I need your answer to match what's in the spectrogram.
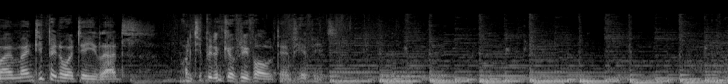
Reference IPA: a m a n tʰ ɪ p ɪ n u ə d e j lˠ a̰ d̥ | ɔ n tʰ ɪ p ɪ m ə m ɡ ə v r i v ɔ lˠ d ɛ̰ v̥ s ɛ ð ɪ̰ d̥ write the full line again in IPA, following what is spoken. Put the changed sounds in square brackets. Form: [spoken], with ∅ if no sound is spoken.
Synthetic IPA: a m a n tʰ ɪ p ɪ n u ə d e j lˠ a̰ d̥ | ɔ n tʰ ɪ p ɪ [n] ə [n] ɡ ə v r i v ɔ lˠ d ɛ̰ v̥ [h] ɛ [v] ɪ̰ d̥

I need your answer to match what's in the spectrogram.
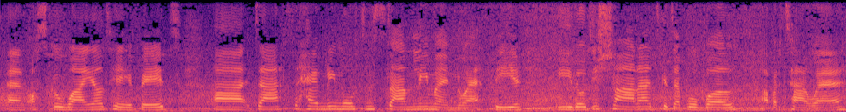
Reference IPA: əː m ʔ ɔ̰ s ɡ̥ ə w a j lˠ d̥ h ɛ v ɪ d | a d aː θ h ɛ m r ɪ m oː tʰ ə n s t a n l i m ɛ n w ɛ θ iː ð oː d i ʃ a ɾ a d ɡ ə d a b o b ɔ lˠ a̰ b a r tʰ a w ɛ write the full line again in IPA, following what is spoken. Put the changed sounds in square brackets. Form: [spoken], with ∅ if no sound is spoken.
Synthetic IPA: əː m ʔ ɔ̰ s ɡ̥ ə w a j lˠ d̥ h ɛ v ɪ d | a d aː θ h ɛ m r [i] m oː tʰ ə n s t a n l i m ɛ n w ɛ θ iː ð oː d i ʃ a ɾ a d ɡ ə d a b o b ɔ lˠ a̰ b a r tʰ a w ɛ

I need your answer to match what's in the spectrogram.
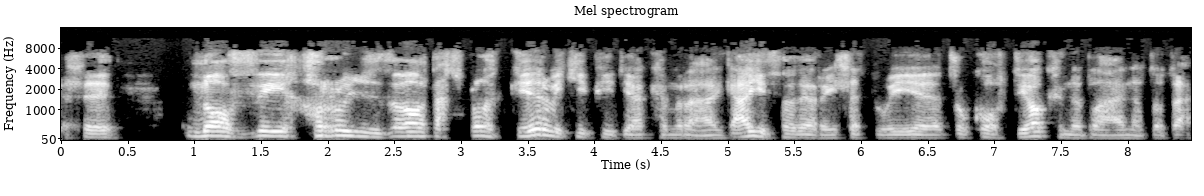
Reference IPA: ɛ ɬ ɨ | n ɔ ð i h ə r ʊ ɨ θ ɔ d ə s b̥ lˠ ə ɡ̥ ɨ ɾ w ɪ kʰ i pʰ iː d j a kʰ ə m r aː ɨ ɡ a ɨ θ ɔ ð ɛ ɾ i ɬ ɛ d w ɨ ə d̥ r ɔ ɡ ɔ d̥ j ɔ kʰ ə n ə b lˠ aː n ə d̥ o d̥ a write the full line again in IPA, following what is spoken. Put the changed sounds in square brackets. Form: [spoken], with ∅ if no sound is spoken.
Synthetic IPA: ɛ ɬ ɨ | n ɔ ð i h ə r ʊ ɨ [ð] ɔ d [a] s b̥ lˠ ə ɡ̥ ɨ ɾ w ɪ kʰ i pʰ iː d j a kʰ ə m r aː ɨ ɡ a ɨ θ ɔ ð ɛ ɾ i ɬ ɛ d w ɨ ə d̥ r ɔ ɡ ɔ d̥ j ɔ kʰ ə n ə b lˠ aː n [a] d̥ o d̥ a

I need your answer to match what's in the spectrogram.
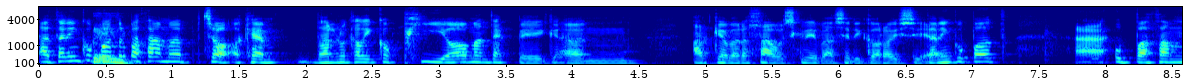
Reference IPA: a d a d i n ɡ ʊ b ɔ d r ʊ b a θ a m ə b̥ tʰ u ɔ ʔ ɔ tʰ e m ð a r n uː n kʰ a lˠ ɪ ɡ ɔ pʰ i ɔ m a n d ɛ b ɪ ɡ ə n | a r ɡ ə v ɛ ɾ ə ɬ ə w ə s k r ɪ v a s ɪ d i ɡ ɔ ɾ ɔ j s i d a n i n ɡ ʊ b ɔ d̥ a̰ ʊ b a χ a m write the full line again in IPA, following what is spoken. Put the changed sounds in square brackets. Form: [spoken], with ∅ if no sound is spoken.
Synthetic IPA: a d a [n] i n ɡ ʊ b ɔ d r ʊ b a θ a m ə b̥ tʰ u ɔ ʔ ɔ [kʰ] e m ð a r n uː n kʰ a lˠ [i] ɡ ɔ pʰ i ɔ m a n d ɛ b ɪ ɡ ə n | a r ɡ ə v ɛ ɾ ə ɬ [a] w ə s k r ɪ v a s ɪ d i ɡ ɔ ɾ ɔ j s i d a n i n ɡ ʊ b ɔ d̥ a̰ ʊ b a [θ] a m

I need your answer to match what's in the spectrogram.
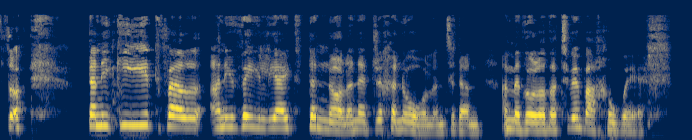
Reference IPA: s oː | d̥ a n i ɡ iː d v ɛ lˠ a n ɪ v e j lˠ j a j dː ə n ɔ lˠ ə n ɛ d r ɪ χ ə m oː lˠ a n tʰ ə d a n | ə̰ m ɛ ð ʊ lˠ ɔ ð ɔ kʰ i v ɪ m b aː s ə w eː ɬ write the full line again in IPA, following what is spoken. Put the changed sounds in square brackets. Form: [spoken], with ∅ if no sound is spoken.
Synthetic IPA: s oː | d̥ a n i ɡ iː d v ɛ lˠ a n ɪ v e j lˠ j a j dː ə n ɔ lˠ ə n ɛ d r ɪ χ ə [n] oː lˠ [ə] n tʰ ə d a n | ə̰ m ɛ ð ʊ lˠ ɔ ð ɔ [tʰ] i v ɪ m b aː [χ] ə w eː ɬ

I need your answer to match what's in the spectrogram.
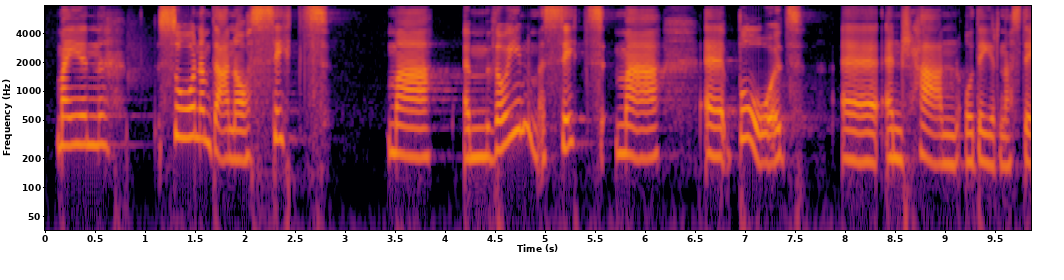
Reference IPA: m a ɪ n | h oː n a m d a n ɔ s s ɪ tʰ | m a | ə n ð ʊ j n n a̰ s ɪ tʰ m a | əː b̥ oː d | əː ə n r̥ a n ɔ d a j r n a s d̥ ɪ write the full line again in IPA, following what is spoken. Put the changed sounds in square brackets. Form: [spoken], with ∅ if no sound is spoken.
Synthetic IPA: m a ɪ n | [s] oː n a m d a n ɔ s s ɪ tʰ | m a | ə [m] ð ʊ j n [m] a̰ s ɪ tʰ m a | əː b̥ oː d | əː ə n r̥ a n ɔ d [e] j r n a s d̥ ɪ

